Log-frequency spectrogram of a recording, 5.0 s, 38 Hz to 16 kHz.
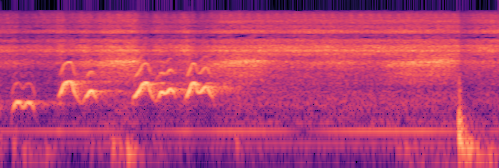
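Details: Wood owl call played during a sunrise safari drive broadcast from South Africa's Sabi Sand area, November 2017: a quick run of about eight short rising-falling hoots, bunched in pairs over two seconds, over a low hum and one thump.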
